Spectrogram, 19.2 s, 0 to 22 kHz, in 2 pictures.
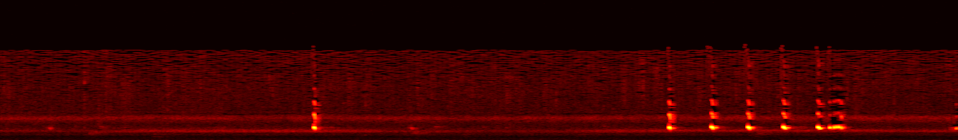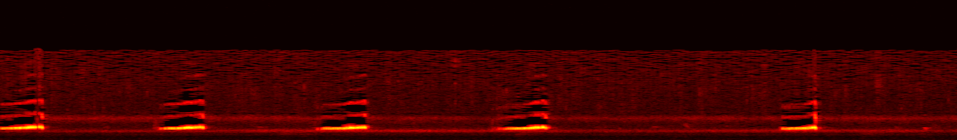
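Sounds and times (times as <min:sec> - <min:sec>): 
cliff chirping frog calling in North America: 0:01.5 - 0:04.2, 0:06.5 - 0:08.6, 0:09.4 - 0:10.2, 0:11.0 - 0:15.2, 0:16.1 - 0:19.0.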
